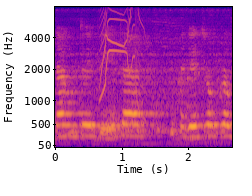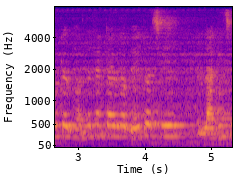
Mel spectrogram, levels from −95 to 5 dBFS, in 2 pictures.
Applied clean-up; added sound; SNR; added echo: none; Animal; 11 dB; reverberation time 1.1 s.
